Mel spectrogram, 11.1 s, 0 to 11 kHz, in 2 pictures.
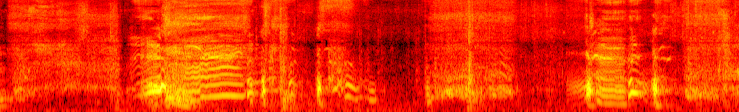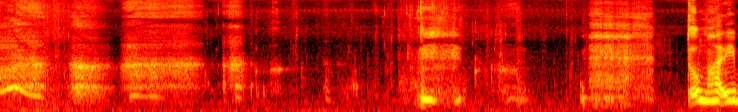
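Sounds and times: woman moaning: 1.0 - 2.0
water pouring: 7.4 - 10.0.

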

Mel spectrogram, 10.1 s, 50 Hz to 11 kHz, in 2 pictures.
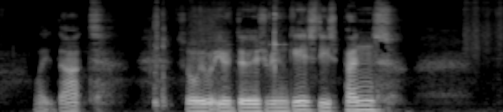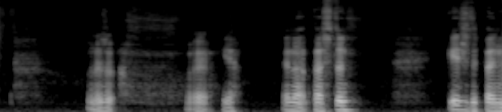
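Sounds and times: man speaking: 0.4 - 1.2, 1.8 - 4.0, 5.9 - 6.3, 6.9 - 8.6, 9.5 - 10.0.

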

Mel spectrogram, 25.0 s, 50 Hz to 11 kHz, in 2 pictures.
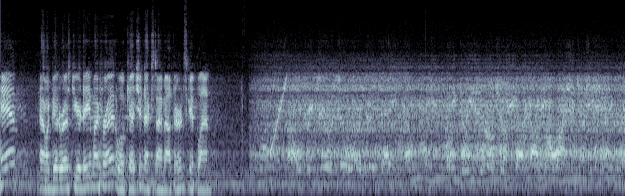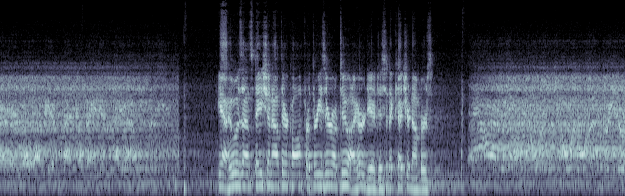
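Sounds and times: radio static: 4.8 - 16.2, 21.8 - 25.0
garbled radio voices: 4.9 - 16.1, 21.8 - 25.0
rising radio whistle: 5.0 - 16.1, 21.8 - 25.0.

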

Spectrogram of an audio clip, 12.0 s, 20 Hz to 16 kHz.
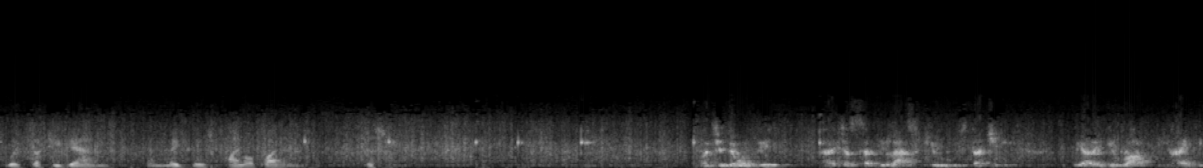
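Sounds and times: recording hiss: 0.0 - 12.0.

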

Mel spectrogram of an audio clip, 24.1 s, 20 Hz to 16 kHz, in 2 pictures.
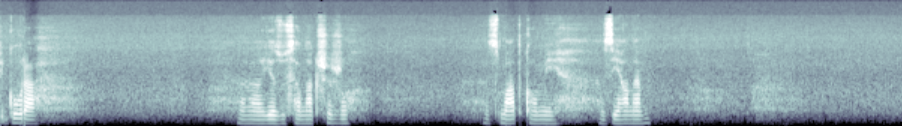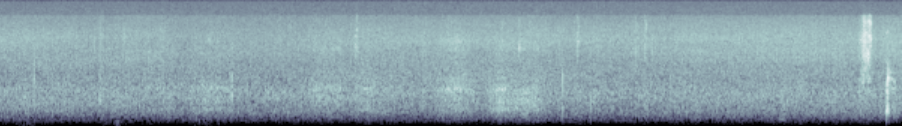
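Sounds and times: outdoor background hiss: 0.0 - 24.0.

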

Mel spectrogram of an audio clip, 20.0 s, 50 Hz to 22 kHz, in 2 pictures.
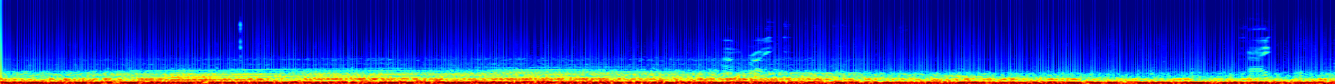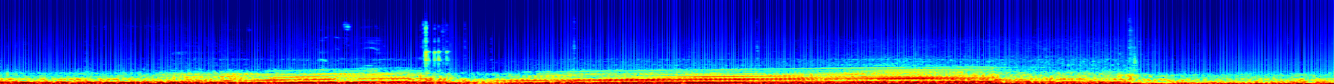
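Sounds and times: car engine accelerating: 0.0 - 20.0
low road rumble: 0.0 - 20.0.

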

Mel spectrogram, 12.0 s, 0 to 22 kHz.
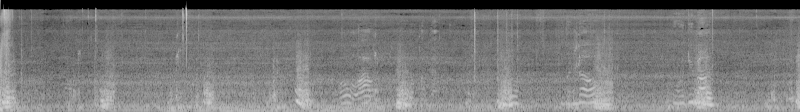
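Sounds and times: car engine rumble from inside: 0.0 - 12.0.

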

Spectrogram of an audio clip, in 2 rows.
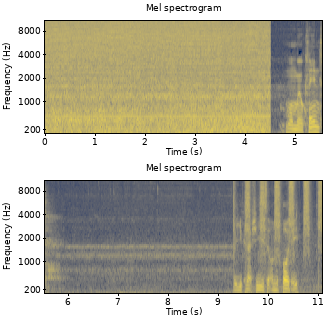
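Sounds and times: steady high tones: 0.0 - 4.5
mechanical hum: 0.0 - 11.0.

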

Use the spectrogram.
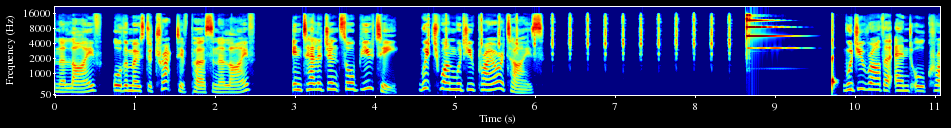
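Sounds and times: rapid clock ticks: 4.6 - 8.6.

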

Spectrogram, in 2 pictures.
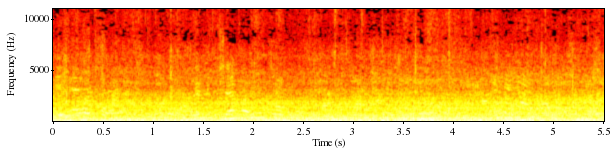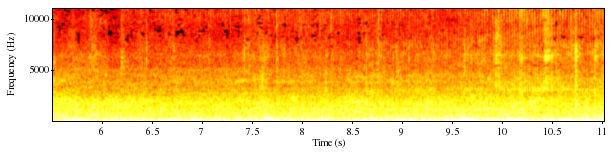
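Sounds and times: passers-by chatter: 0.0 - 11.0.

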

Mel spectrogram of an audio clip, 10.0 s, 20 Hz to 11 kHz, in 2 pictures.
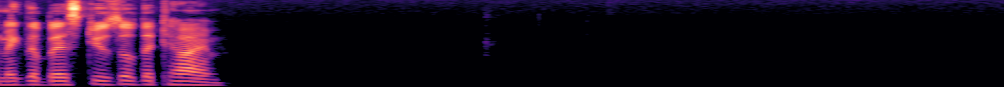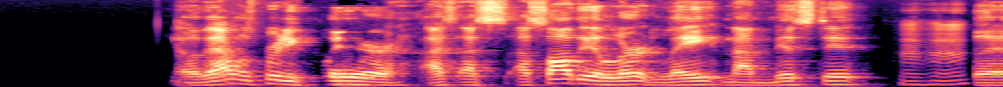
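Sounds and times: man speaking: 0.0 - 1.2, 5.9 - 10.0.

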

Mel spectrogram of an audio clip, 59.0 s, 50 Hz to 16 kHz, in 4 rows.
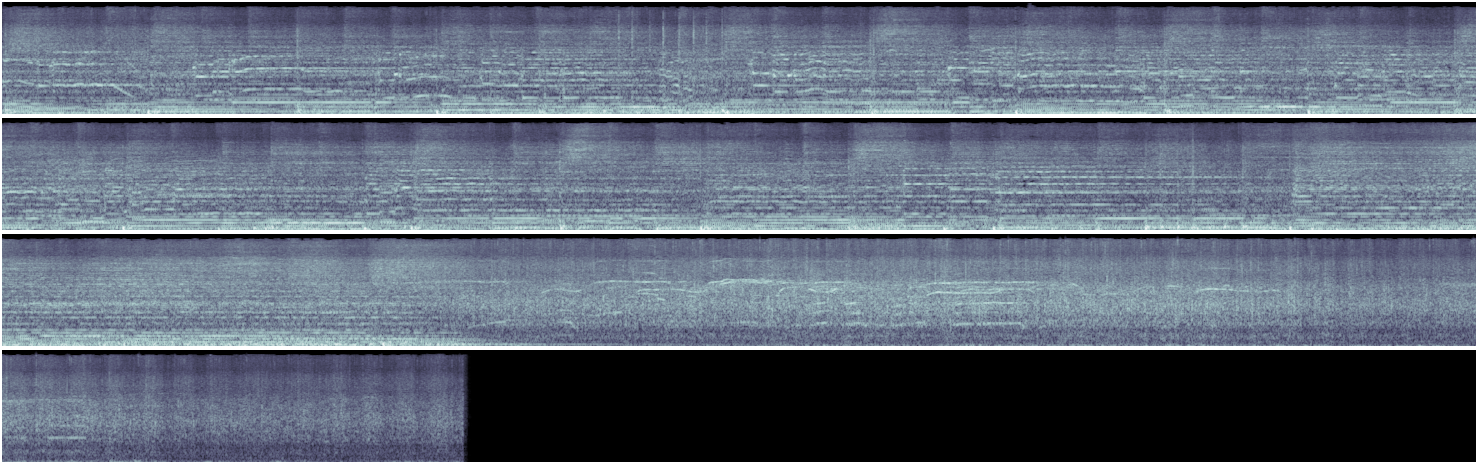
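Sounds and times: audience applauding and cheering: 0.0 - 48.9
shouts from audience: 33.7 - 45.9.

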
